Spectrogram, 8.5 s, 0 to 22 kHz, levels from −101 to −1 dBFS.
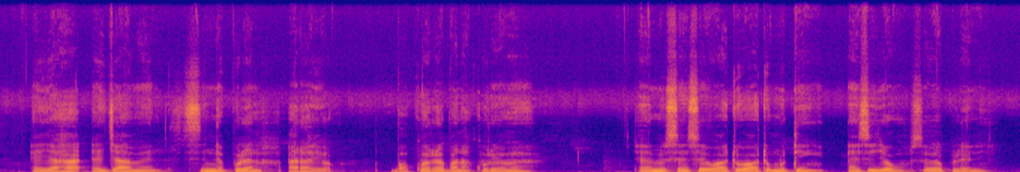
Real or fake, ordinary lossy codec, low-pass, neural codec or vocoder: real; none; none; none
